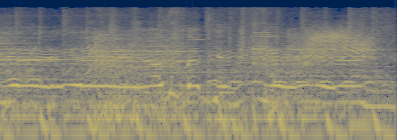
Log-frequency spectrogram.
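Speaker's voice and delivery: high, loud gleeful yelling; excited cheer. Real, not acted. Celebrating in game.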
